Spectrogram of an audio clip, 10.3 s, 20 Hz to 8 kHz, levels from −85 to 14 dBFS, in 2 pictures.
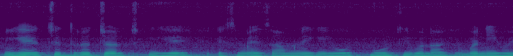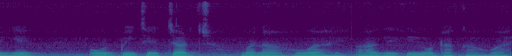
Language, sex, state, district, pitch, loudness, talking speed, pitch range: Hindi, male, Goa, North and South Goa, 155 Hz, -40 LUFS, 150 wpm, 145-160 Hz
